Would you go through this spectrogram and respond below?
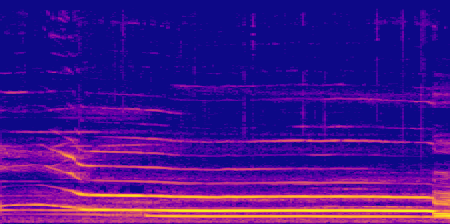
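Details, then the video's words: Gray wolf Nikai, captive-born ambassador at the Wolf Conservation Center in South Salem, NY, howls in snow: a loud sustained tone that drops early, then holds a long, steady, clear pitch before breaking off. "Beautiful Wolf Howls in the Snow"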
